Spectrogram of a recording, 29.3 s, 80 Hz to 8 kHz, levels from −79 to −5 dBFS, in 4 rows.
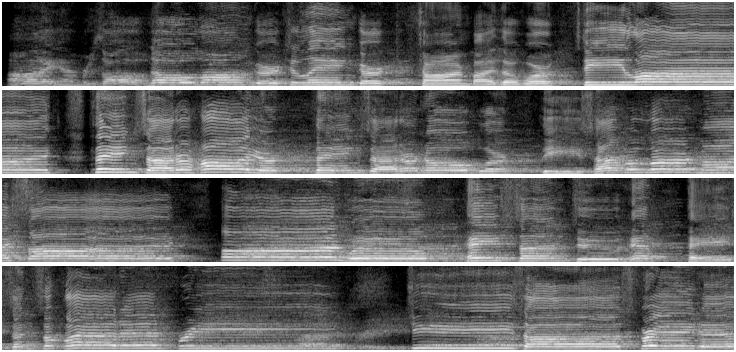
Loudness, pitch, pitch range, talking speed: -18 LUFS, 230 Hz, 220-260 Hz, 75 wpm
